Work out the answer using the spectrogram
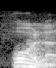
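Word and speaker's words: hola: Оля, да? Да? Оно не читается как хола, как на английском, а оля. Просто Ola. Пишется, но не читается. Оля.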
